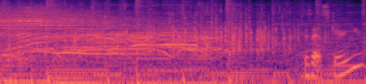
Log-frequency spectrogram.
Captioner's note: all cheering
